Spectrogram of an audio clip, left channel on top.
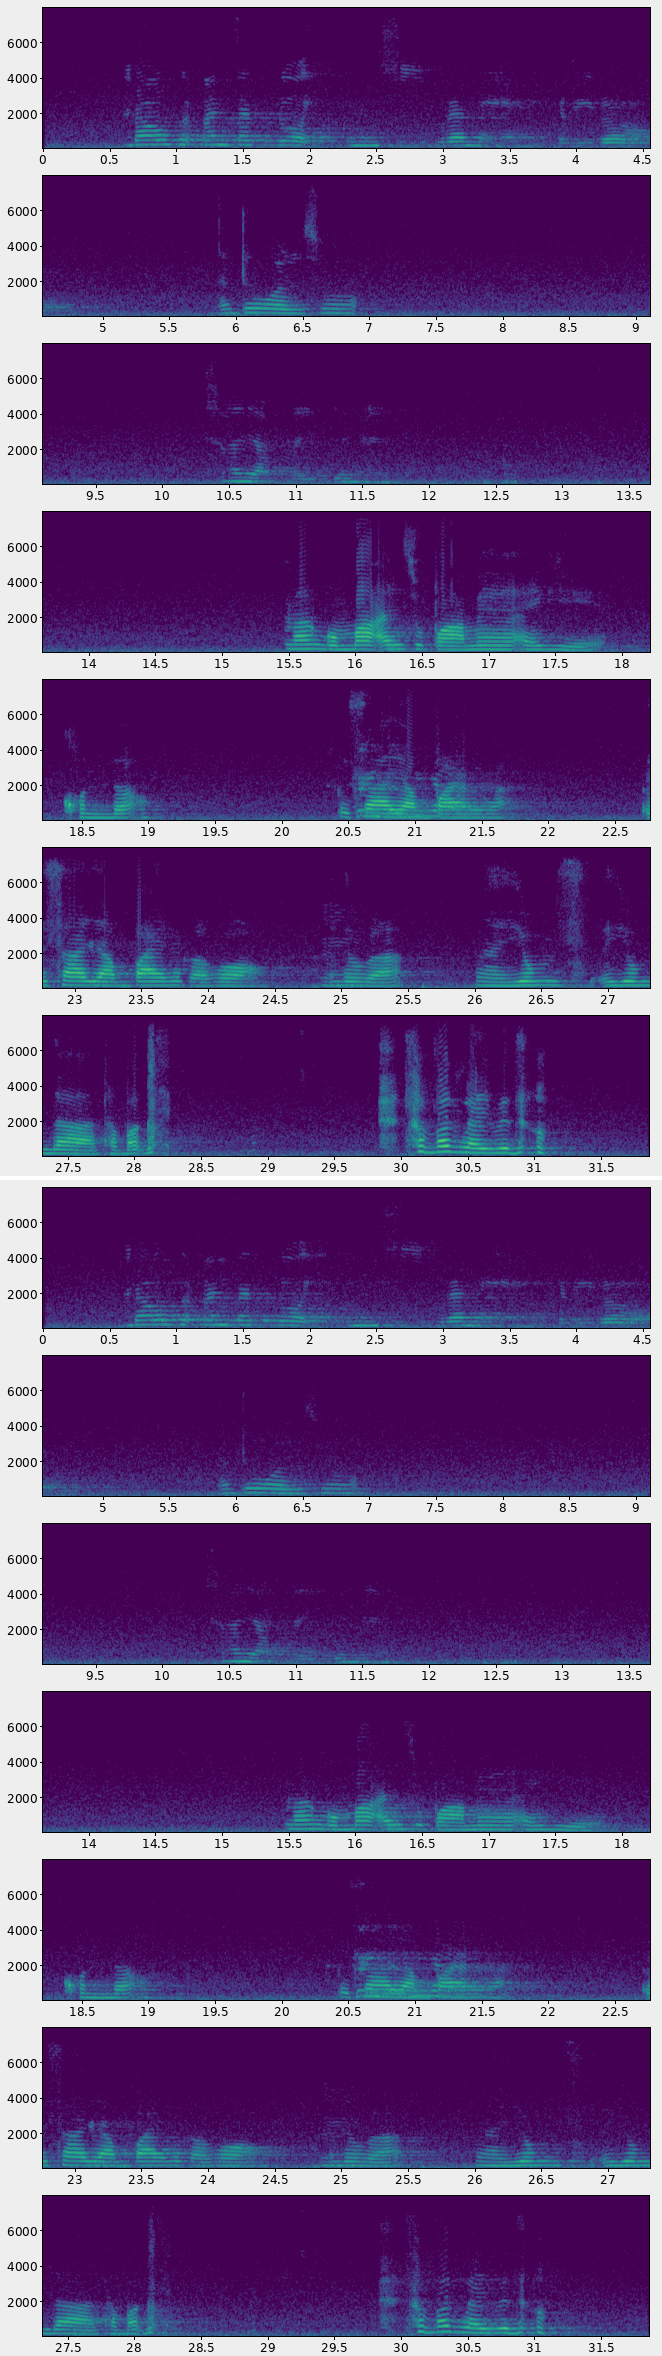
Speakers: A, on the left; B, on the left.
A: ꯂꯧ ꯈꯛꯇꯪ ꯆꯠꯄꯗꯣ ꯅꯨꯡꯁꯤꯕ꯭ꯔꯥꯅꯦ ꯀꯔꯤꯔꯣ
B: ꯑꯗꯨ ꯑꯣꯏꯔꯁꯨ
A: ꯄꯩꯁꯥ ꯌꯥꯝ ꯂꯩꯇꯦꯅꯦ
B: <inaudible> ꯅꯪꯒꯨꯝꯕ ꯑꯩꯁꯨ ꯄꯥꯝꯃꯦ ꯑꯩꯒꯤ ꯈꯨꯟꯗ ꯄꯩꯁꯥ
A: ꯀꯔꯤ ꯇꯧꯅꯤꯡꯉꯥꯏ
B: ꯌꯥꯝ ꯄꯥꯏꯔꯒ ꯄꯩꯁꯥ
A: ꯀꯔꯤ
B: ꯌꯥꯝ ꯄꯥꯏꯔꯒ ꯀꯣ
A: ꯎꯝ
B: ꯑꯗꯨꯒ ꯌꯨꯝ ꯌꯨꯝꯗ ꯊꯕꯛ
A: <unintelligible>
B: ꯊꯕꯛ ꯂꯩꯕꯗꯣ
